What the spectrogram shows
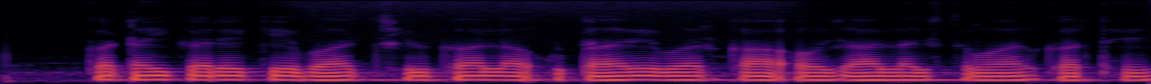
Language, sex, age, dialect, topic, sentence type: Chhattisgarhi, male, 18-24, Central, agriculture, question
